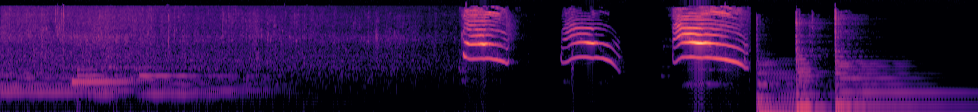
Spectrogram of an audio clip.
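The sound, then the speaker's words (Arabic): A cat meows three times in quick succession, loud, with rising-falling cries, preceded by a soft pouring, rushing sound and followed by a low rumbling thud. “القطط ما هي كائن بريء زي الكلاب، يعني عيونهم قوية تسوي الجريمة وتنكرها بدون أي ملامح تأنيب ضمير أو حتى ملامح خوف.”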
